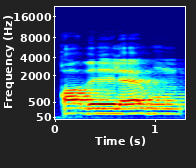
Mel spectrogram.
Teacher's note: ബാഇൻ്റെ സുകൂൻ ഖൽഖല സുഗ്റ നൽകി ശബ്ദം ഹറക്കത്ത് പോലെ ചലിപ്പിച്ച് ഉച്ചരിക്കുക.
